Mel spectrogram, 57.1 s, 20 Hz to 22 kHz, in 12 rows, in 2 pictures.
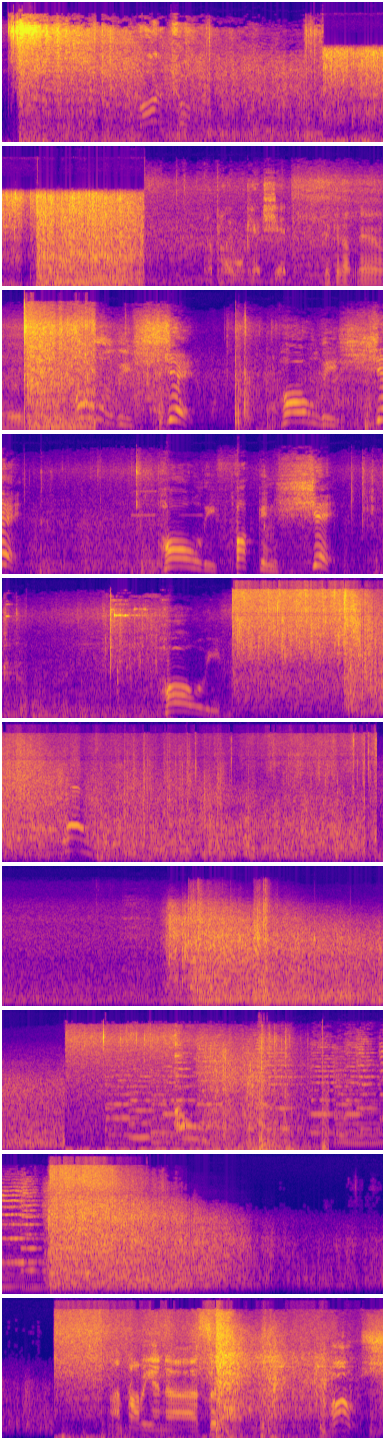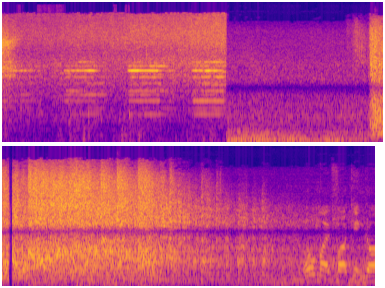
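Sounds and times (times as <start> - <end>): thunder crack and rumble: 0.4 - 4.6, 9.8 - 16.3, 18.5 - 21.0, 23.4 - 29.8, 30.5 - 34.4, 38.7 - 49.5, 50.4 - 57.0
rain hissing: 21.9 - 28.5, 34.1 - 36.5, 43.5 - 50.4.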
